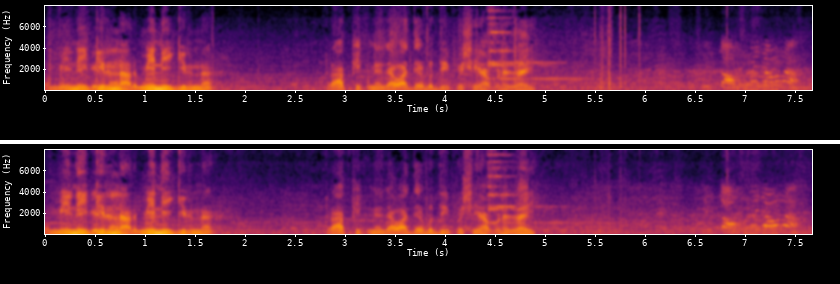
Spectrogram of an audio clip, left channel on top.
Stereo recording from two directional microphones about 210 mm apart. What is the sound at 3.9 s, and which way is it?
Speech, 35° right (ahead or behind).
